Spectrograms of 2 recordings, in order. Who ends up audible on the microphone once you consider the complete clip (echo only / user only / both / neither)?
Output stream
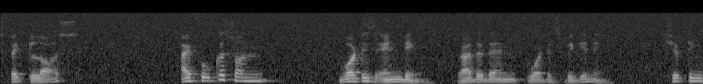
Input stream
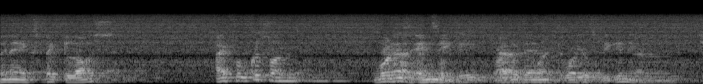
both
